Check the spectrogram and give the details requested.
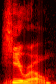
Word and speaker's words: gyro: you know that that dinosaur that attacks the gyro on the cliff pronounced hero whatever yeah I refuse to pronounce those machines that way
